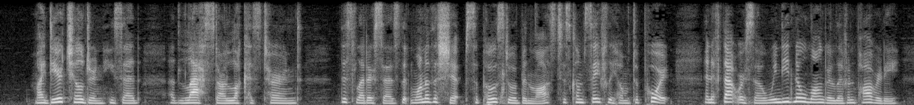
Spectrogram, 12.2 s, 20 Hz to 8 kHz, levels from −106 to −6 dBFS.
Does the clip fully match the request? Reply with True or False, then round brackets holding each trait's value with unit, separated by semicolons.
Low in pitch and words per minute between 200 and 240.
False (200 Hz; 205 wpm)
